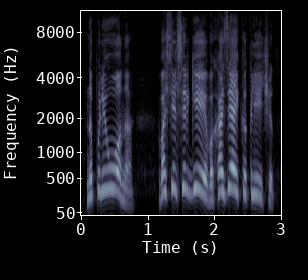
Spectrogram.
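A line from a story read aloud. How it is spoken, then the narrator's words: Shout behind wall. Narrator (Russian): заорал кто-то за стеною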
